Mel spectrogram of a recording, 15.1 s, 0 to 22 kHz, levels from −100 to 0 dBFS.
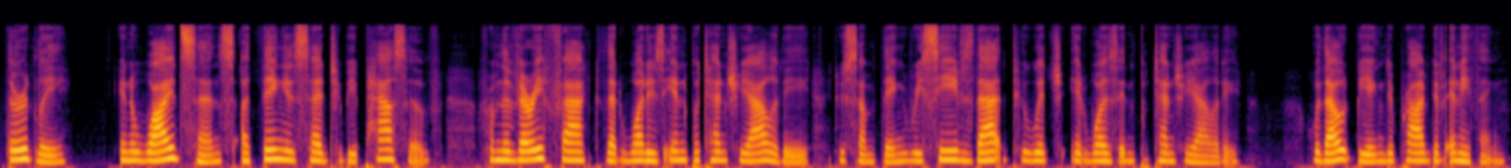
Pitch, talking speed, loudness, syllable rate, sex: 190 Hz, 145 wpm, -19 LUFS, 4.4 syllables/s, female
